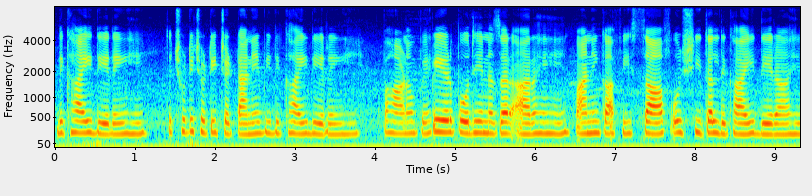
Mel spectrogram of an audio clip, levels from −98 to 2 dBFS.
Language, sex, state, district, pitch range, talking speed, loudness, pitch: Hindi, female, Maharashtra, Chandrapur, 195-210 Hz, 185 wpm, -23 LUFS, 200 Hz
